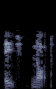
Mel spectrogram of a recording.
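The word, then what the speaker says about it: H₀: so the null is H Severus pronounced H naught it always contains equality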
